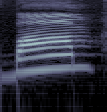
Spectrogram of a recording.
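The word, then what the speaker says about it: balm: ये है बाम, पाम, यहाँ भी एल साइलेंट है, ये है सैमन, ये है, यहाँ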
